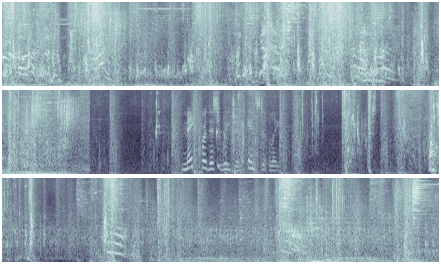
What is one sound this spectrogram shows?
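Weapons clash and blasts go off in a fast game fight.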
